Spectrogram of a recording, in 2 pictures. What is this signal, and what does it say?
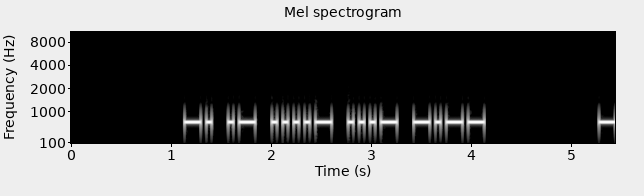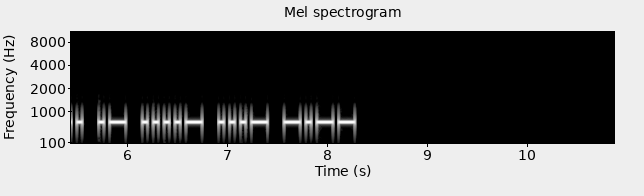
Morse code, heard as a keyed tone, about 22 wpm, 700 Hz. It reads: NA4VY NA4VY
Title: USA Call Signs - 5 Characters - Repeated 2x - 22wpm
